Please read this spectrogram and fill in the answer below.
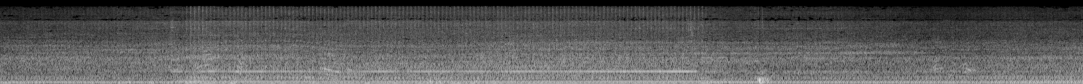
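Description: Honda GX390 petrol engine running the Krpan CV18 log splitter. From about two seconds in, for some five seconds, its note rises and a steady whine joins it as the hydraulic ram works under load. About a second after that it drops back, and there is a single sharp crack of wood.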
